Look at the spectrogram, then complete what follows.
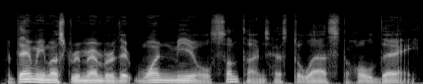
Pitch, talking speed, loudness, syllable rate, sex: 90 Hz, 215 wpm, -18 LUFS, 5.7 syllables/s, male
